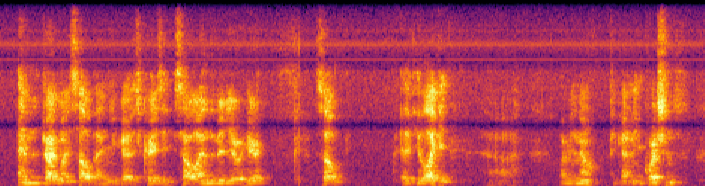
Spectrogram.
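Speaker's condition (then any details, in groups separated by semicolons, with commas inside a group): Cerebral palsy; affects gait and walking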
